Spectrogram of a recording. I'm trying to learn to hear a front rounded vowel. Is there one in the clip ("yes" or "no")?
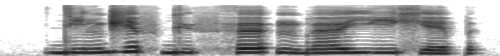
yes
